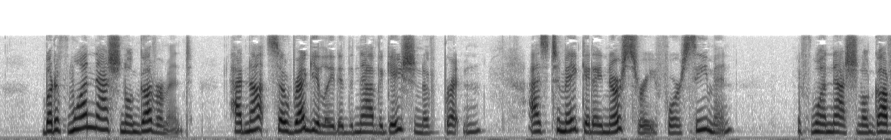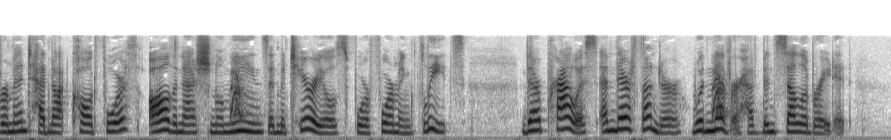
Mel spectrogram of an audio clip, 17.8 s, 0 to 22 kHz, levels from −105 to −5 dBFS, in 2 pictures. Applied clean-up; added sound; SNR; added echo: none; Bark; 13 dB; none.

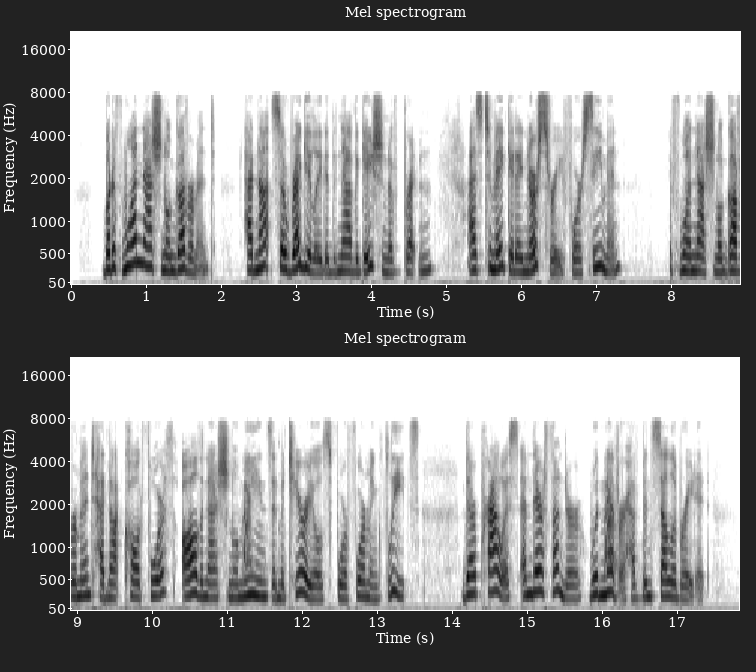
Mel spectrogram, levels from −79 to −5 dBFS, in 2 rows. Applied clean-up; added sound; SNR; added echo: neural mask model DeepFilterNet 3.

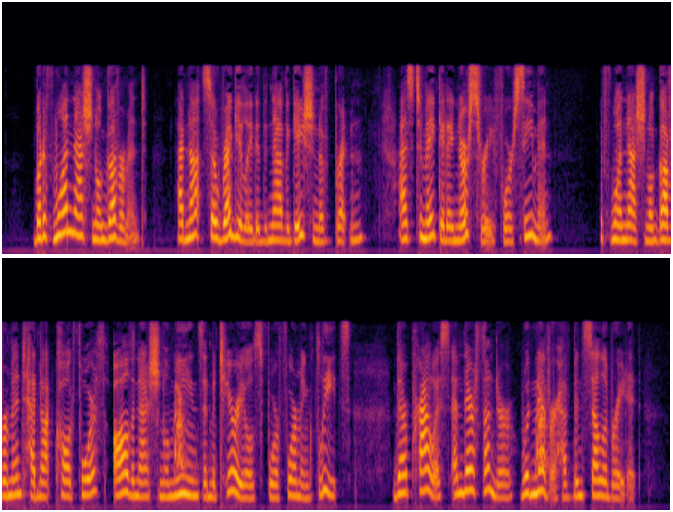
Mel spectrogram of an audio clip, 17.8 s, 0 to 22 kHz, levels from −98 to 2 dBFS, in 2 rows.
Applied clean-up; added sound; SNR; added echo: neural mask model RNNoise.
